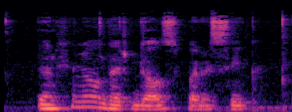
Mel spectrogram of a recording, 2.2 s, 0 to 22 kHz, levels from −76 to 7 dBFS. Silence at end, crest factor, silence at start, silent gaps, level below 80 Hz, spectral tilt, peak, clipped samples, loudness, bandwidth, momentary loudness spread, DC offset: 0.05 s; 16 dB; 0.05 s; none; -50 dBFS; -4.5 dB/octave; -6 dBFS; under 0.1%; -21 LUFS; 14.5 kHz; 3 LU; under 0.1%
